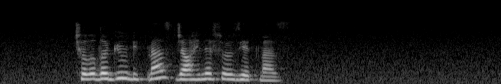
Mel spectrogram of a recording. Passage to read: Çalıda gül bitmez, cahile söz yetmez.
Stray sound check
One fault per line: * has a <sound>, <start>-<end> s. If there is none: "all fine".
all fine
